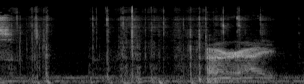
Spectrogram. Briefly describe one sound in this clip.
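A plastic wrapper crinkles and tears.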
